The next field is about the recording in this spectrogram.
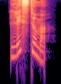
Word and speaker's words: l'estomac: Careful here, you do not pronounce the C. L'estomac.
